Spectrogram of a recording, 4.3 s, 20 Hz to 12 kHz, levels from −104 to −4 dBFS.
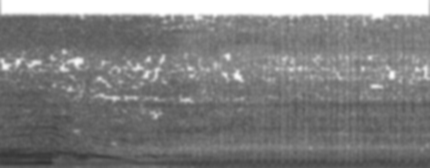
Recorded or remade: recorded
